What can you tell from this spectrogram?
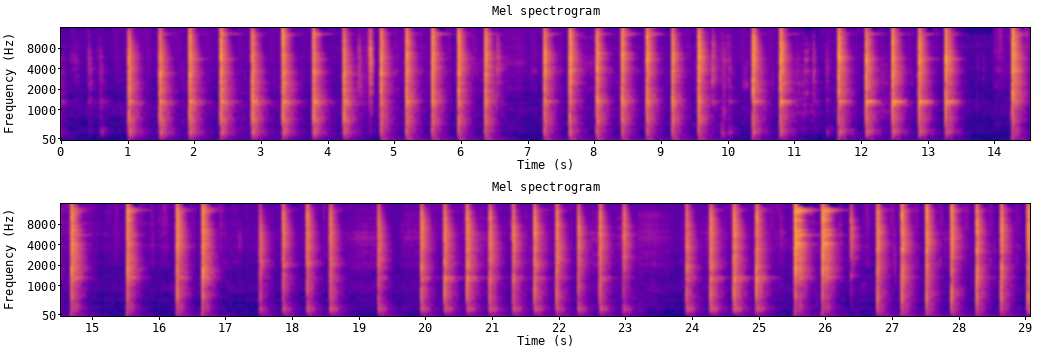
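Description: Hand hammer striking the hot end of a steel bar on an anvil, forging it into a ball-shaped finial. The blows come in steady runs of about three a second with a few short pauses, and many of them ring with a clear tone from the anvil.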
